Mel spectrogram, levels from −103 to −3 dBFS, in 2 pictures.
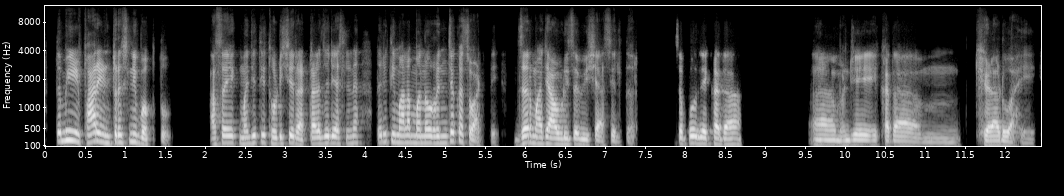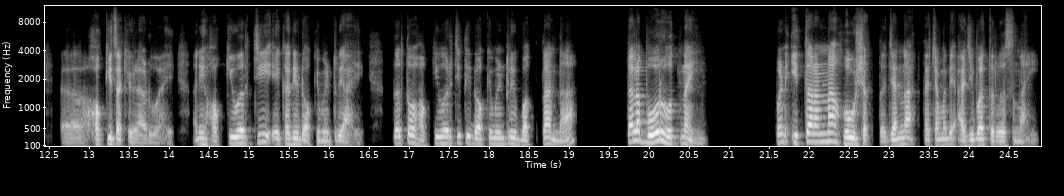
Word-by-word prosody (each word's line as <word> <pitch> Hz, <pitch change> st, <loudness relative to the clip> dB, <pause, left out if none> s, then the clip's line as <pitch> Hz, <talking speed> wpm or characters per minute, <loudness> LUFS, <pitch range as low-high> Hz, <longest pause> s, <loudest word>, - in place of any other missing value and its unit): तर -, -, +4 dB
मी 220 Hz, -1 st, +5 dB
फार 180 Hz, +4 st, +6 dB
इंटरेस्टने 175 Hz, +1 st, +1 dB
बघतो. -, -, -2 dB, 0.5 s
असं 135 Hz, +5 st, 0 dB
एक 165 Hz, -1 st, 0 dB
म्हणजे 145 Hz, +4 st, 0 dB
ती 175 Hz, -, +1 dB
थोडीशी 150 Hz, +2 st, +1 dB
रटाळ 145 Hz, +1 st, +2 dB
जरी 160 Hz, 0 st, +3 dB
असली 155 Hz, +1 st, -3 dB
ना, 165 Hz, -, -4 dB, 0.2 s
तरी 175 Hz, +2 st, -3 dB
ती -, -, +2 dB
मला 170 Hz, 0 st, +3 dB
मनोरंजकच 165 Hz, +4 st, +1 dB
वाटते, -, -, -2 dB, 0.3 s
जर 170 Hz, +1 st, +6 dB
माझ्या 150 Hz, 0 st, +4 dB
आवडीचा 135 Hz, 0 st, +2 dB
विषय 125 Hz, -1 st, -1 dB
असेल -, -, -6 dB
तर. -, -, -13 dB, 0.6 s
सपोज 150 Hz, +1 st, +2 dB
एखादा 135 Hz, -1 st, +3 dB, 1.0 s
अ, -, -, -7 dB, 0.3 s
म्हणजे 115 Hz, +2 st, 0 dB, 0.2 s
एखादा 110 Hz, 0 st, -2 dB, 0.2 s
अं, 90 Hz, -1 st, -12 dB, 0.2 s
खेळाडू 110 Hz, -1 st, +2 dB
आहे. 85 Hz, 0 st, -8 dB, 0.3 s
अ, -, -, -15 dB, 0.4 s
हॉकीचा -, -, +1 dB
खेळाडू 90 Hz, -2 st, -7 dB
आहे -, -, -15 dB, 0.3 s
आणि 135 Hz, -, -2 dB
हॉकीवरची 155 Hz, -, 0 dB
एखादी 135 Hz, +1 st, -1 dB
डॉक्युमेंटरी 105 Hz, +2 st, -4 dB
आहे. 90 Hz, -3 st, -8 dB, 0.4 s
तर 155 Hz, -, +2 dB
तो 175 Hz, -, +3 dB
हॉकीवरची 150 Hz, -, -3 dB
ती 325 Hz, -, +1 dB
डॉक्युमेंटरी 140 Hz, +1 st, 0 dB
बघताना 150 Hz, -, -2 dB, 0.7 s
त्याला 205 Hz, +4 st, +5 dB
बोर 195 Hz, +5 st, +9 dB
होत 150 Hz, -6 st, +2 dB
नाही. 90 Hz, -, -3 dB, 0.9 s
पण 180 Hz, 0 st, -2 dB
इतरांना 190 Hz, +3 st, +2 dB
होऊ 145 Hz, -1 st, +6 dB
शकतं 105 Hz, -, -6 dB
ज्यांना 135 Hz, +3 st, +1 dB, 0.2 s
त्याच्यामध्ये 125 Hz, +2 st, -4 dB
अजिबात 125 Hz, +4 st, 0 dB
रस 105 Hz, 0 st, -3 dB
नाही. 90 Hz, -4 st, -10 dB
145 Hz, 145 wpm, -21 LUFS, 115-165 Hz, 1.0 s, बोर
